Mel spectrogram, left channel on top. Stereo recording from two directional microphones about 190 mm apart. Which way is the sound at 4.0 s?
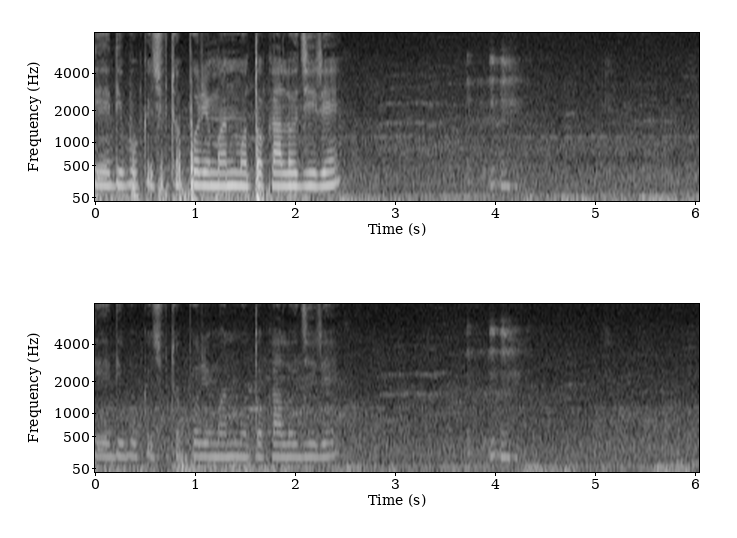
10° right (ahead or behind).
